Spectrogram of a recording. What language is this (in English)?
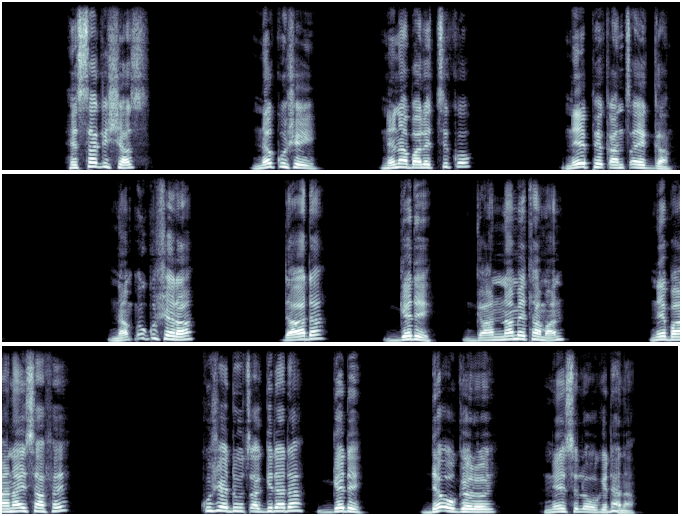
Gamo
